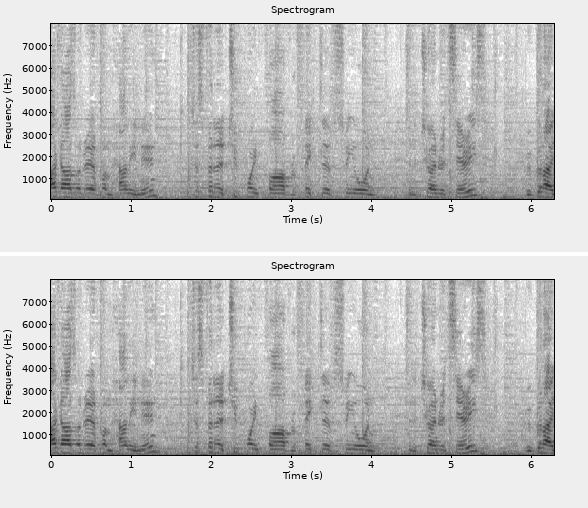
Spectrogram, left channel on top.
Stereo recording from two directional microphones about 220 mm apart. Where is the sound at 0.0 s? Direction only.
5° left (ahead or behind).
